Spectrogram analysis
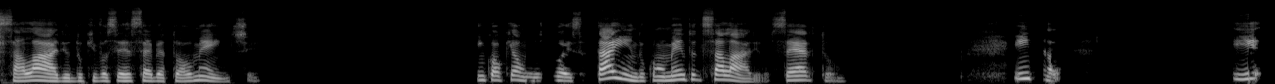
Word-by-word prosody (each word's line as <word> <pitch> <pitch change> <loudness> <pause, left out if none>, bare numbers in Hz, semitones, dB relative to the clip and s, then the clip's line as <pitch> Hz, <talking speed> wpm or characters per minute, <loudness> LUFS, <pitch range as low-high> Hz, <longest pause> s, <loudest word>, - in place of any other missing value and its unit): salário 165 -2 +3
do 155 +2 -6
que 160 - -9
você 165 +1 -2
recebe 160 0 0
atualmente? 160 -1 -4 2.2
Em 200 - -3
qualquer 200 +1 -2
um 190 - -3
dos 165 -1 -8
dois 170 -4 -2
tá 265 +5 +7
indo 200 - +1
com 185 +3 -5
aumento 205 +5 +1
de 205 - -12
salário, 180 - +1
certo? 190 -5 -1 1.7
Então 270 -1 -1 1.7
E 245 - 0
175 Hz, 95 wpm, -25 LUFS, 160-200 Hz, 2.2 s, tá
